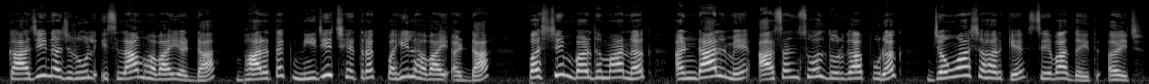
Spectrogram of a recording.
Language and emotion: Maithili, neutral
